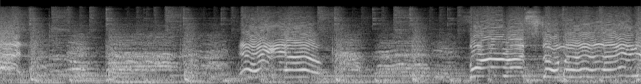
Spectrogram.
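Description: Gospel choir singing with instrumental accompaniment, the sung phrases wavering with a wide vibrato and swelling loudest around the middle and again near the end.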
